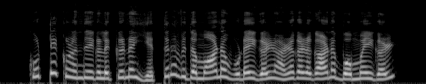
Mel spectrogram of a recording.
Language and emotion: Tamil, surprised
